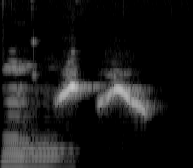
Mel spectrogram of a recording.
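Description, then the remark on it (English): A voice imitates bizarre whistling: a brief hummed vocal tone slides into two high, wavering whistled glides, rising then falling, fairly loud, ending abruptly into silence. “He then started speaking in tongues and making bizarre whistling sounds.”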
